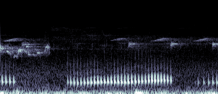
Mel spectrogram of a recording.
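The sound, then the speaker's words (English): A chorus of mating frogs croaking at a park pond, with a long rolling trill in the middle and shorter croaks around it, plus high chirping notes from other frogs layered above. “The sound of mating frogs.”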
